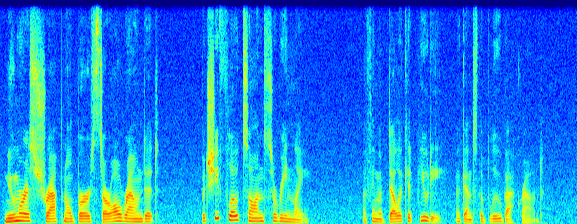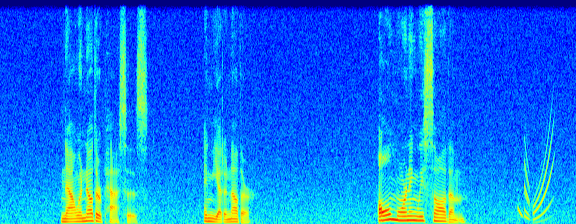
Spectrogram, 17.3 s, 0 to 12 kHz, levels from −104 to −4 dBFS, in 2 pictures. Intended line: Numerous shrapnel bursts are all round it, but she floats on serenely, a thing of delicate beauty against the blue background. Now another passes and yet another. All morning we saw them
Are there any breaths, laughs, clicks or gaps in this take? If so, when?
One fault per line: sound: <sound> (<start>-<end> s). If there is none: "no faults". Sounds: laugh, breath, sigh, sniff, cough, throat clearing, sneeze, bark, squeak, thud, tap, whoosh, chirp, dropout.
sound: chirp (16.4-17.0 s)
